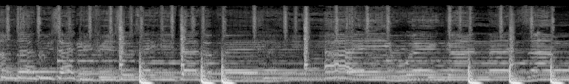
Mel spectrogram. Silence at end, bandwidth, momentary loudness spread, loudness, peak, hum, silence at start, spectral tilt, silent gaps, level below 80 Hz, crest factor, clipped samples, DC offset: 0 s; 17 kHz; 6 LU; -14 LUFS; 0 dBFS; none; 0 s; -5 dB/octave; none; -16 dBFS; 12 dB; under 0.1%; under 0.1%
